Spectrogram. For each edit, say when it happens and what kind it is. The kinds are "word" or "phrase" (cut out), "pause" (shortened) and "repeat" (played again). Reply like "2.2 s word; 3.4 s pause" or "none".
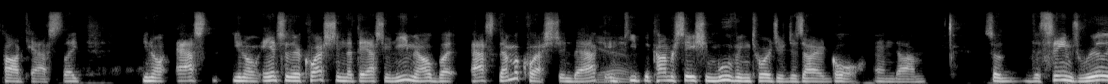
none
